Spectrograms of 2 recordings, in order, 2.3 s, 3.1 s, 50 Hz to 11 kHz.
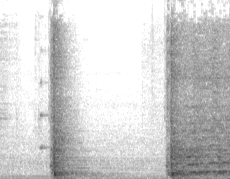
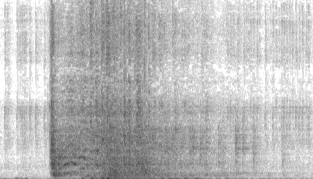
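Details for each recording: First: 27 hp Kawasaki zero-turn mower, first cold start of the day with a weak battery on a charger: short crank burst, pause, then fires at once and settles into a steady, even run. Normal cold start. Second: 27 hp Kawasaki zero-turn mower engine restarted hot after mowing, on a relatively cool day: cranks a few seconds, stumbles, then catches late and slowly builds revs. Owner suspects a sticking fuel shutoff solenoid in the carburetor starving it of fuel.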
